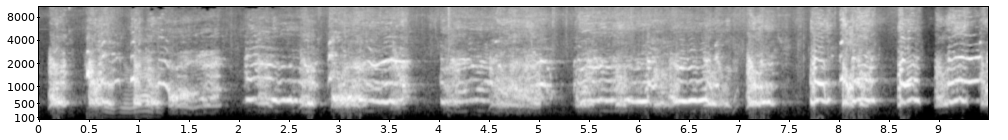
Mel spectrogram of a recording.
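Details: Blackreek dog pack, Choco, Dino, Johnny Ringo and Mingo, put down for an evening run on 16 August 2014; loud, near, continuous baying and howling from several dogs, long drawn notes broken by quick barks.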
